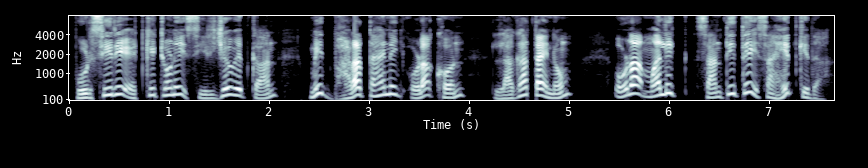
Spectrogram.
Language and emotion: Santali, happy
